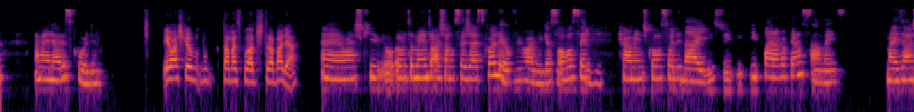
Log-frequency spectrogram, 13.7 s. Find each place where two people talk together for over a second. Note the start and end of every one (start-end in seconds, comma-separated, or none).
none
